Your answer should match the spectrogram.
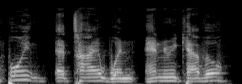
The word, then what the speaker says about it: Cavill: rumor, at some point at time when Henry Cavill, right? That's how you say it, Yeah, Henry Cavill. Henry Cavill. Henry, Either pronunciation.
